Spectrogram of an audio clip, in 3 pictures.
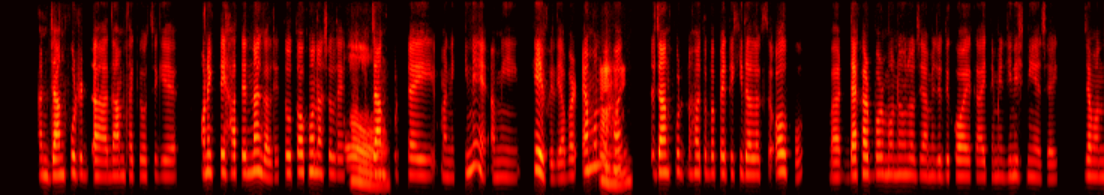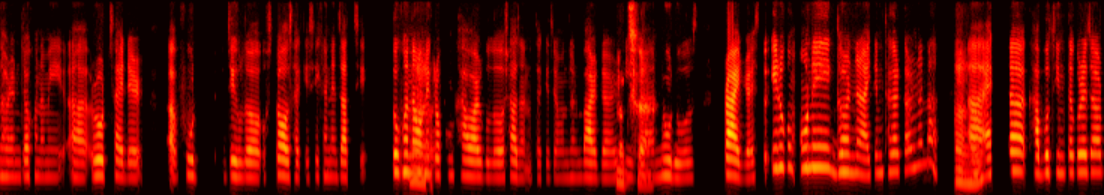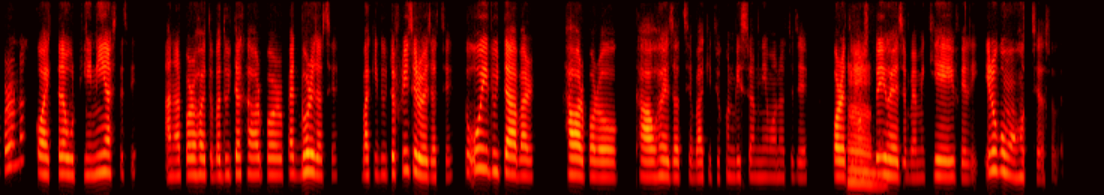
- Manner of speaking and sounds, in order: tapping
- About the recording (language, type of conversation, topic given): Bengali, advice, চিনি বা অস্বাস্থ্যকর খাবারের প্রবল লালসা কমাতে না পারা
